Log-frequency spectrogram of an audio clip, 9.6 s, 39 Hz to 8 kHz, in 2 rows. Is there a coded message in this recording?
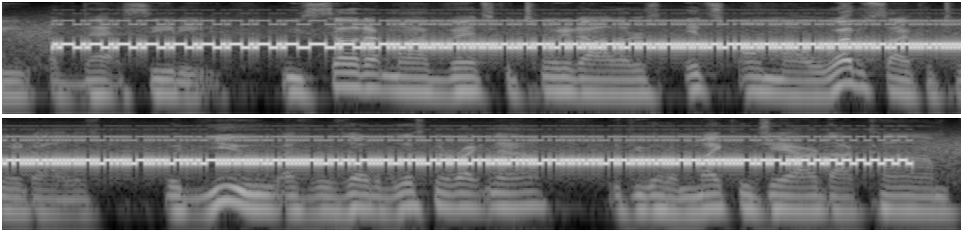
Yes: NAVTEX (SITOR-B), 100 baud, 170 Hz shift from 0.2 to 9.3 s, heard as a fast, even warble, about 1000 Hz centre, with speech in English. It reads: 65075 30166 33760 84604 90866 45911 93078 34102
